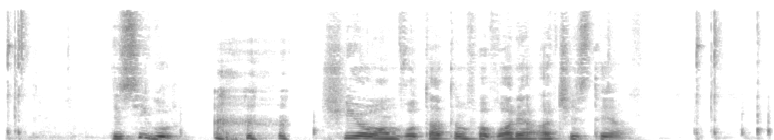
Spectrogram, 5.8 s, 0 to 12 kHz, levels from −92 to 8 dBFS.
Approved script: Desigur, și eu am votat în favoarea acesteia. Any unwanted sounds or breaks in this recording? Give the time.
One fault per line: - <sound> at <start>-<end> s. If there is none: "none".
- laugh at 1.6-2.2 s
